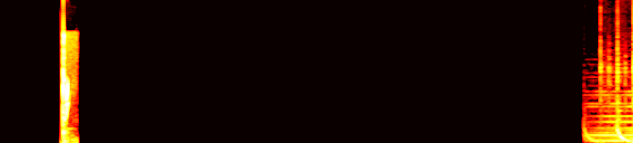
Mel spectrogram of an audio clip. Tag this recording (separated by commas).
Music, Plop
